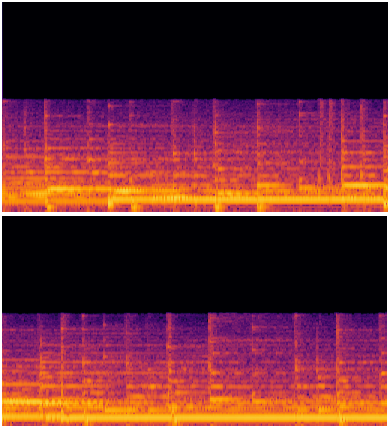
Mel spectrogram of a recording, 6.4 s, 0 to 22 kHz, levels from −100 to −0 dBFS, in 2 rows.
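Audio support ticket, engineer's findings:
No faults found on listening; signal path audibly intact across the clip, nothing to attribute to any component.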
